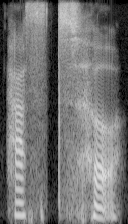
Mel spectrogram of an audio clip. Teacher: This T stays a T because the S before it is voiceless. So my voice is off, has to.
